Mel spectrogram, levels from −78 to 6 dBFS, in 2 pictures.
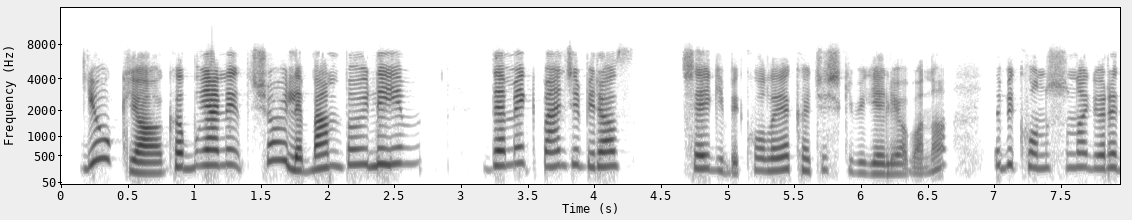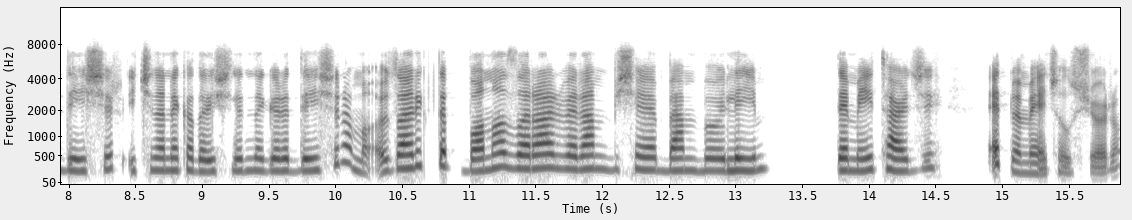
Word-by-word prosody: Yok 415 - -1
ya, 185 -1 +7
kabu 280 +1 +1
yani, 315 -1 +8
şöyle, 265 - +1
"Ben 275 +3 +5
böyleyim." 330 +1 +2 0.6
demek 310 +6 +4
bence 305 +2 +2
biraz 290 +1 +1 0.3
şey 255 0 +2
gibi, 215 -3 -8
kolaya 225 +2 -1
kaçış 230 0 -5
gibi 185 -4 -13
geliyor 170 0 -3
bana. - - -8 0.3
Tabii 320 +1 -4
konusuna 275 0 -5
göre 255 -2 -3
değişir, 220 +3 -3
içine 225 +2 -3
ne 225 - -1
kadar 220 -2 -3
işlediğine 220 +1 -5
göre 220 -1 -3
değişir 225 +9 -3
ama 360 - -6
özellikle 260 +6 +1
bana 220 +6 +1
zarar 260 0 +1
veren 250 -1 -1
bir 240 - -11
şeye 230 -1 -3
ben 225 -1 -2
böyleyim 220 +2 -3 0.5
demeyi 225 +1 +2
tercih 235 +2 -1 0.4
etmemeye 190 - 0
çalışıyorum. 95 -2 -8
245 Hz, 150 wpm, -23 LUFS, 220-285 Hz, 0.6 s, yani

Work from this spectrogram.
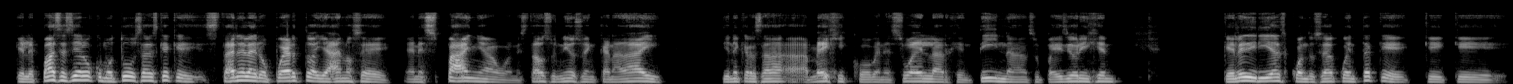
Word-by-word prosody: que 130 - -2
le 120 0 -1
pase 190 +1 +5
así, 195 +4 +4
algo 195 -2 +4
como 145 -6 -1
tú, 190 -1 +5
¿sabes?, 175 0 +1
que 195 -1 +1
que 135 -8 -4
está 110 - +1
en 175 - +5
el 185 0 +7
aeropuerto, 160 +1 +4
allá, 140 -1 +2
no 140 -1 -3
sé, 120 - -4
en 120 0 -9
España, 135 +2 +2
o 105 -2 -11
en 95 - -16
Estados 135 +8 -4
Unidos, 130 0 -4
o - - -5
en 115 - -8
Canadá, 125 +6 -1
y 125 -6 -4 0.5
tiene 125 +2 -3
que - - -16
regresar 135 +1 -1
a 135 -4 -4
a - - -6
México, 130 -2 -2
Venezuela, 125 +4 -1
Argentina, 115 +3 -4
a - - -13
su 110 +1 -13
país 120 +5 -4
de 140 - +1
origen. 135 0 -2 1.0
¿Qué 130 +1 +2
le 165 - +6
dirías, 160 -1 +5
cuando 130 -4 -2
se 130 +4 -3
da 135 0 -1
cuenta 140 +6 -2
que 125 - -3
que 120 -4 -6
que? 110 -5 -7
135 Hz, 200 wpm, -22 LUFS, 115-150 Hz, 1.0 s, el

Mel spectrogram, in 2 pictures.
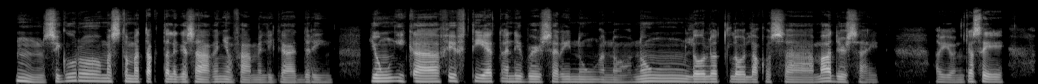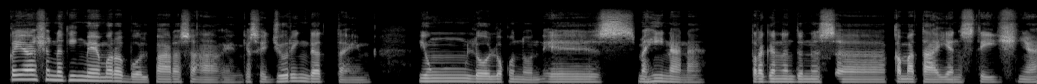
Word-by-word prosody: Hmm, 135 -11 -5
siguro 160 - +2
mas 145 -2 +4
tumatak 130 -2 0
talaga 120 -2 -1
sa'kin 120 +2 +3
'yong 115 - -6
family 110 0 -5
gathering. 105 0 -5 0.4
'Yong 150 +1 0
ika 135 -4 +2
50th 145 -1 +1
anniversary 125 -1 0
nung 115 -1 -9
ano, 110 0 -12
nung 140 +1 -4
lolo't 125 0 -1
lola 115 -1 -2
ko 120 - -11
sa 110 -2 +4
mother 130 +2 +1
side. 105 -1 0 0.6
Ayon, 110 -2 -7
kasi, 115 -2 +3 0.4
kaya 225 0 +3
siya 220 0 +1
naging 200 0 -3
memorable 155 -10 0
para 120 0 -3
sa 110 -2 +2
akin 105 -1 -15
kasi 120 0 +1
during 145 +5 -4
that 130 -1 0
time, 105 0 -10 0.5
'yong 145 0 -4
lolo 130 -1 -1
ko 130 0 -10
nun 110 -1 -10
is 120 -1 +4
mahina 125 -2 -1
na. 105 0 -8 0.5
Talaga 130 0 -1
nando'n 130 -1 -4
na 125 - -3
sa 125 0 +5 0.5
kamatayan 115 -3 0
stage 115 +1 +3
niya. 115 -1 -2
125 Hz, 140 wpm, -23 LUFS, 115-140 Hz, 0.6 s, sa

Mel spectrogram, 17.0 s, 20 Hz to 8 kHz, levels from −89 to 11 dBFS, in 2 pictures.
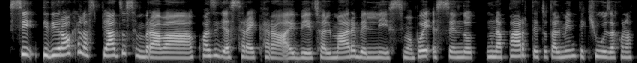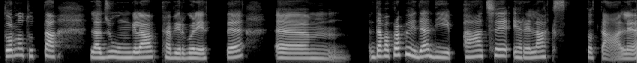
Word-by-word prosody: Sì, 320 -3 +3
ti 300 -2 +4
dirò 295 +4 +6
che 410 - -7
la 315 - +2
spiaggia 295 +2 +3
sembrava 205 - +4
quasi 270 -2 -1
di 235 - -2
essere 215 +2 0
ai 200 0 +1
Caraibi, 195 -2 -1
cioè 200 +1 -3
il 190 0 -4
mare 210 +4 +2
bellissimo. 205 -2 -4
Poi 245 +4 +4
essendo 210 -2 -4
una 220 -1 0
parte 255 0 +2
totalmente 230 +3 -4
chiusa, 225 -2 -3
con 220 +1 -7
attorno 255 +7 -2
tutta 255 -1 0 0.4
la 205 -2 +1
"giungla" 215 +1 0
tra 205 - -4
virgolette, 195 +5 -2 0.4
ehm, 190 +1 -2 0.2
dava 245 +3 +2
proprio 300 +3 +2
un'idea 250 -1 +1
di 215 -5 -4
pace 255 +4 -2
e 215 -4 -5
relax 220 +4 -4 0.2
totale. 200 -4 -3
220 Hz, 135 wpm, -23 LUFS, 205-255 Hz, 0.4 s, dirò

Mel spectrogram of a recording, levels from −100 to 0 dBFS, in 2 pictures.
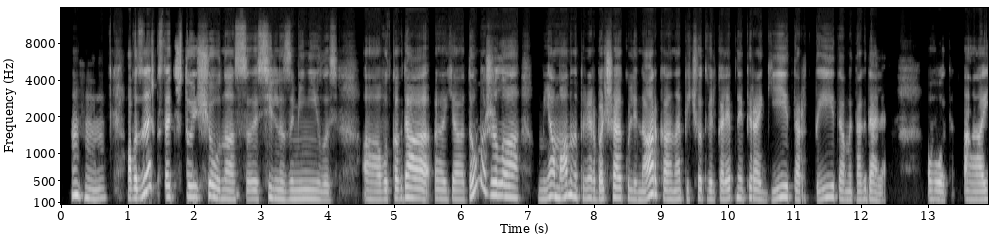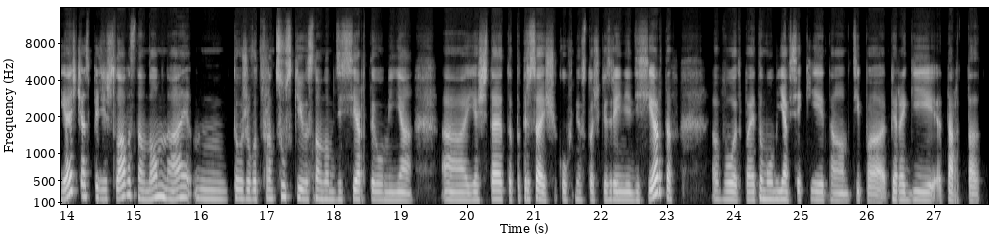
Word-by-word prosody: Мгм. 185 -6 -1 0.3
А 180 - +4
вот 180 0 +3
знаешь, 350 - +5
кстати, 205 0 +1
что 205 -1 0
еще 200 +3 +1
у 185 -5 +2
нас, 160 -1 -1
э, 160 0 -1
сильно 165 0 0
заменилось? 160 -2 -3 0.3
А, 155 -2 -2
вот 160 0 -3
когда, 180 -1 +4
э, 170 -1 -2
я 160 0 -3
дома 380 - 0
жила, 215 -6 +3 0.3
у - - -11
меня 195 +7 +1
мама, 215 +5 +3
например, 180 -3 -2
большая 185 +4 +3
кулинарка, 170 - +2
она 160 +1 -2
печет 170 +1 -6
великолепные 170 +3 -2
пироги, 170 +2 0
торты 185 +2 -3
там, 155 -2 -3
и - - -6
так 155 +2 -4
далее. 150 -4 -1 0.6
Вот, 155 -3 -1 0.2
а 150 -1 +1
я 170 - +5
сейчас 215 -8 +1
перешла, 175 +2 +1
в - - -1
основном, 190 -1 0
на, 175 +4 +1
э, - - -4
м, 165 -3 -5
тоже 165 -2 -1
вот 160 0 -3
французские, 175 +1 0
в - - -2
основном, 155 -2 -2
десерты 155 +1 0
у 145 -1 -3
меня. 145 -1 -1 0.4
А, 145 -2 0
я 145 +1 -2
считаю 160 +2 +5
это 155 0 -6
потрясающая 155 -3 +2
кухня 155 0 -7
с - - -6
точки 150 0 -5
зрения 145 -1 +1
десертов. 160 - +3 0.5
А 155 - -4
вот, 155 -2 -1
поэтому 155 +2 0
у - - -2
меня 155 0 +4
всякие 150 0 -3
там 135 -2 -4
типа 130 -1 -1
пироги, 145 -1 0
тарт, 145 -2 +1
а, 130 -2 0
160 Hz, 155 wpm, -25 LUFS, 150-180 Hz, 0.6 s, знаешь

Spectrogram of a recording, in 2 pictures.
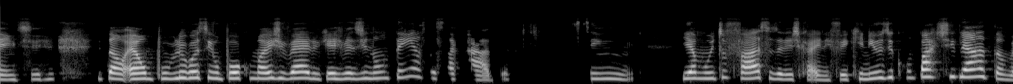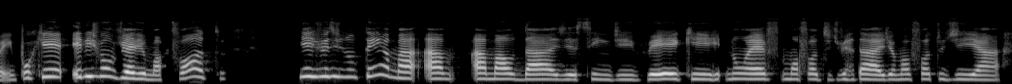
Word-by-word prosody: Exatamente. 225 +2 -7 0.4
Então 250 -1 +3
é 255 +1 +7
um 260 -1 +3
público, 270 +4 0
assim, 300 0 +1
um 275 - -1
pouco 280 +2 +2
mais 275 +1 +3
velho 280 -1 +2
que 260 - -2
às 260 - +3
vezes 265 +1 -2
não 280 +2 -4
tem 325 +5 -5
essa 355 -3 -8 0.2
sacada. 255 0 -5 0.8
Sim, 260 -3 -8 0.5
e 275 - 0
é - - +6
muito 275 +3 -4
fácil 280 -1 +2
eles 230 -2 -2
cair 215 -1 -4
em 200 - -11
fake 225 +5 -5
news 285 +4 -1
e 325 - 0
compartilhar 350 +3 +2
também, 220 -4 -5
porque 340 +7 +1
eles 375 +1 +4
vão 380 -3 0
ver 295 0 +5
ali 270 -2 +6
uma 220 -3 -3
foto 325 0 -2 0.8
e 370 - +1
às 365 -1 +3
vezes 370 0 +1
não 345 -1 -7
tem 400 +6 -2
a 400 - -2
ma 290 -3 +2
a 265 -1 +2 0.2
a 260 - +3
maldade, 235 -2 +1
assim, 225 0 -6
de 220 +1 -9
ver 245 +1 +7
que 240 -1 -4
não 255 +1 -4
é 250 0 +4
f 245 -1 -9
uma 245 0 -5
foto 235 -3 -7
de 220 - -18
verdade, 230 -1 0
é - - -2
uma 235 +1 -6
foto 245 +1 -8
de 230 +1 -8
IA. 215 -2 -2
255 Hz, 185 wpm, -20 LUFS, 235-290 Hz, 0.8 s, é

